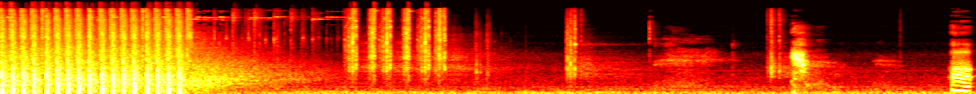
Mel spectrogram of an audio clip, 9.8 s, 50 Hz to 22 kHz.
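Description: Rapid automatic gunfire from a 64-round firearm with a complicated spiral feed system in the VR shooter H3VR, a loud sustained burst lasting about two seconds, then scattered quieter clicks, clacks and short mechanical handling noises.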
